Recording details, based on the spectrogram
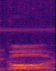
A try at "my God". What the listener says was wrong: My God. Okay, stress on God, not on my. Sometimes you can say my God, but that's rare. You know, it will be oh God, God. Round your lips, everybody, please.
